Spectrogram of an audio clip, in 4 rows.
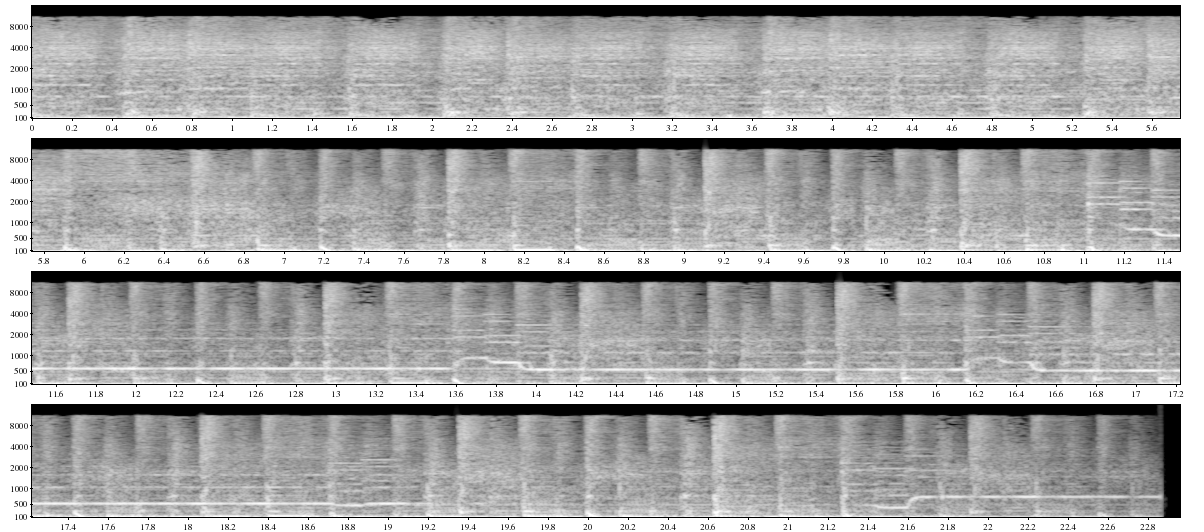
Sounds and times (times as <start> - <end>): Music: 0.0 - 22.9.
